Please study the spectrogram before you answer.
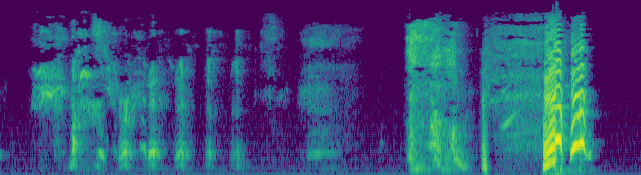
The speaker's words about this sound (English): This is making me so laugh so much. I'm coughing.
